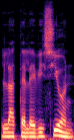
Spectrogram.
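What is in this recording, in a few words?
the television, spanish, male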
